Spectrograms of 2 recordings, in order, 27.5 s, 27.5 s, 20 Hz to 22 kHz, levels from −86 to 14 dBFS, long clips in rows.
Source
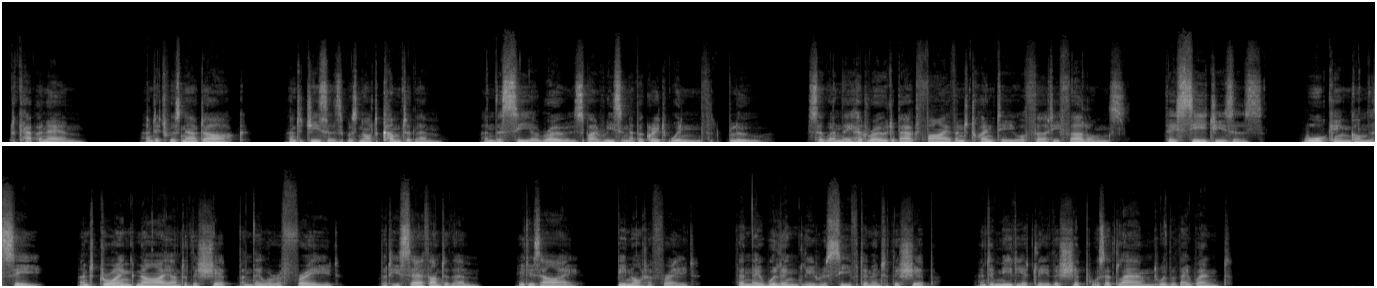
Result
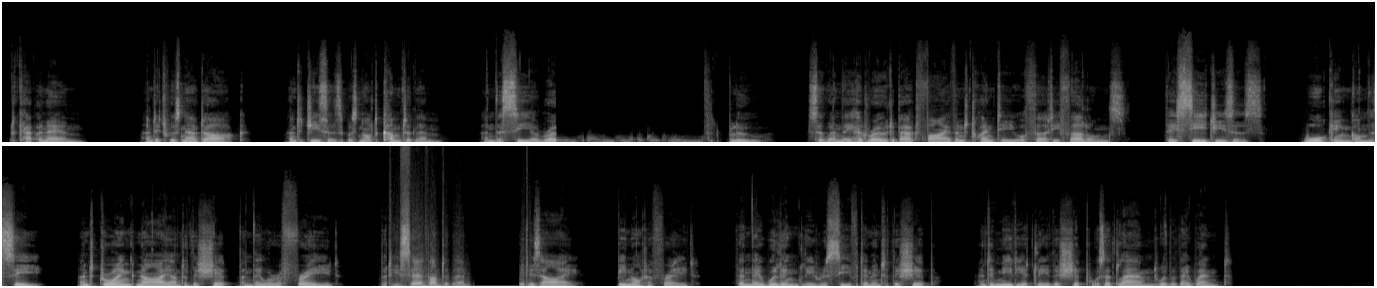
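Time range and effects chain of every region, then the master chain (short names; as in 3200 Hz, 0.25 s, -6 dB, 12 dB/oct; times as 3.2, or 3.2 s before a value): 5.53–7.02 steep low-pass 930 Hz 48 dB/oct + tilt +2 dB/oct + compressor 16:1, threshold -41 dBFS
17.57–19.02 tilt +1.5 dB/oct + notches 50/100/150/200 Hz + backlash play -30 dBFS
whole clip: dry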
